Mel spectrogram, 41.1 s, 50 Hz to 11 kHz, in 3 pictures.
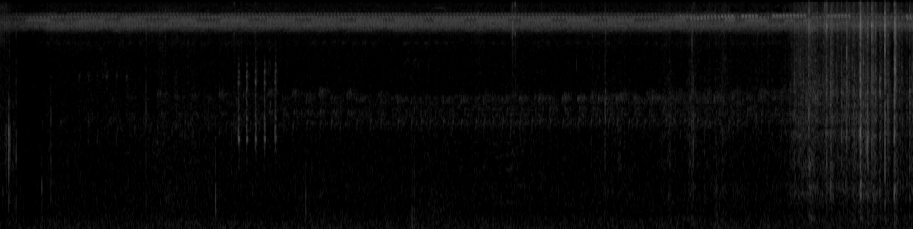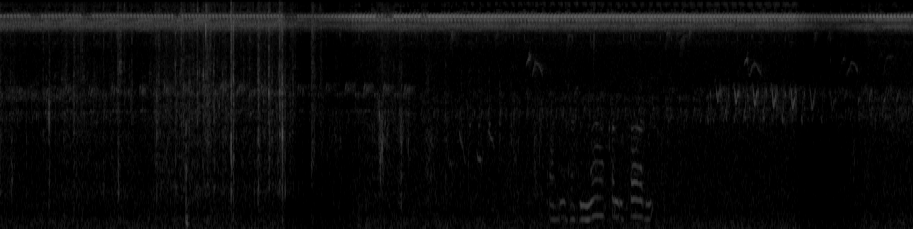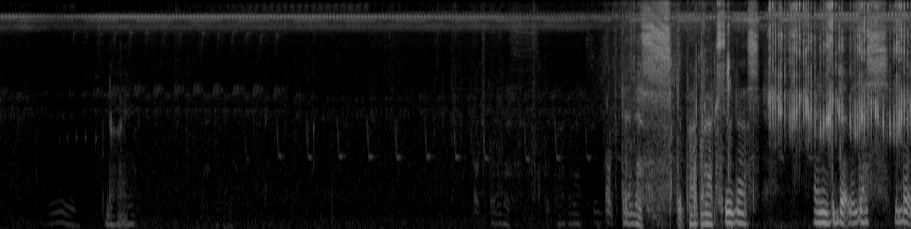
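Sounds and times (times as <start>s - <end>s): high insect trill: 0.0s - 41.0s
rustles: 8.9s - 20.5s, 33.9s - 41.0s
sharp clicks: 36.9s - 41.0s.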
